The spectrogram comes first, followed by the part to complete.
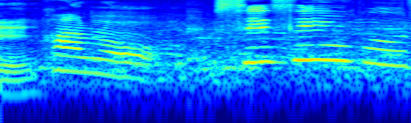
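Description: A young child speaking in a high voice, rising and falling in pitch.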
